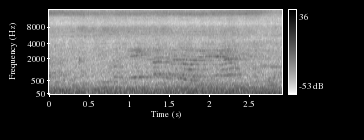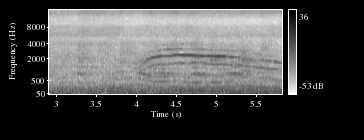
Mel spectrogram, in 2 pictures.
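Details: Mother cat and kittens during grooming, the mother both attacking and loving them; soft faint mewing at first, then one long, clear, slightly falling meow closes the passage over low steady hum.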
